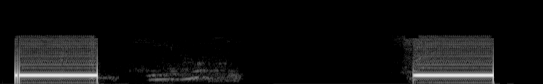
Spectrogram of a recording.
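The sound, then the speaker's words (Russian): Telephone ringback tone while waiting for an operator at the company Grad Proekt to answer: two loud, steady mid-pitched buzzing tones, each about a second long, separated by roughly three seconds of quiet, with a faint murmur of voice in the gap. “Дождитесь ответа оператора.”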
